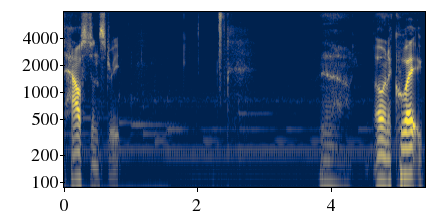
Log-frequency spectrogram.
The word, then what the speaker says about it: Houston Street: You look like an idiot if you say Houston Street. No, it's Hston Street.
